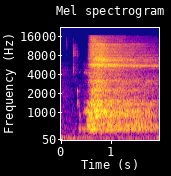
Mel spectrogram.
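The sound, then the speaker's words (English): A person draws one long, airy breath that starts after a short pause, swells quickly, then fades slowly as a soft rush of air. “Take a breath.”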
